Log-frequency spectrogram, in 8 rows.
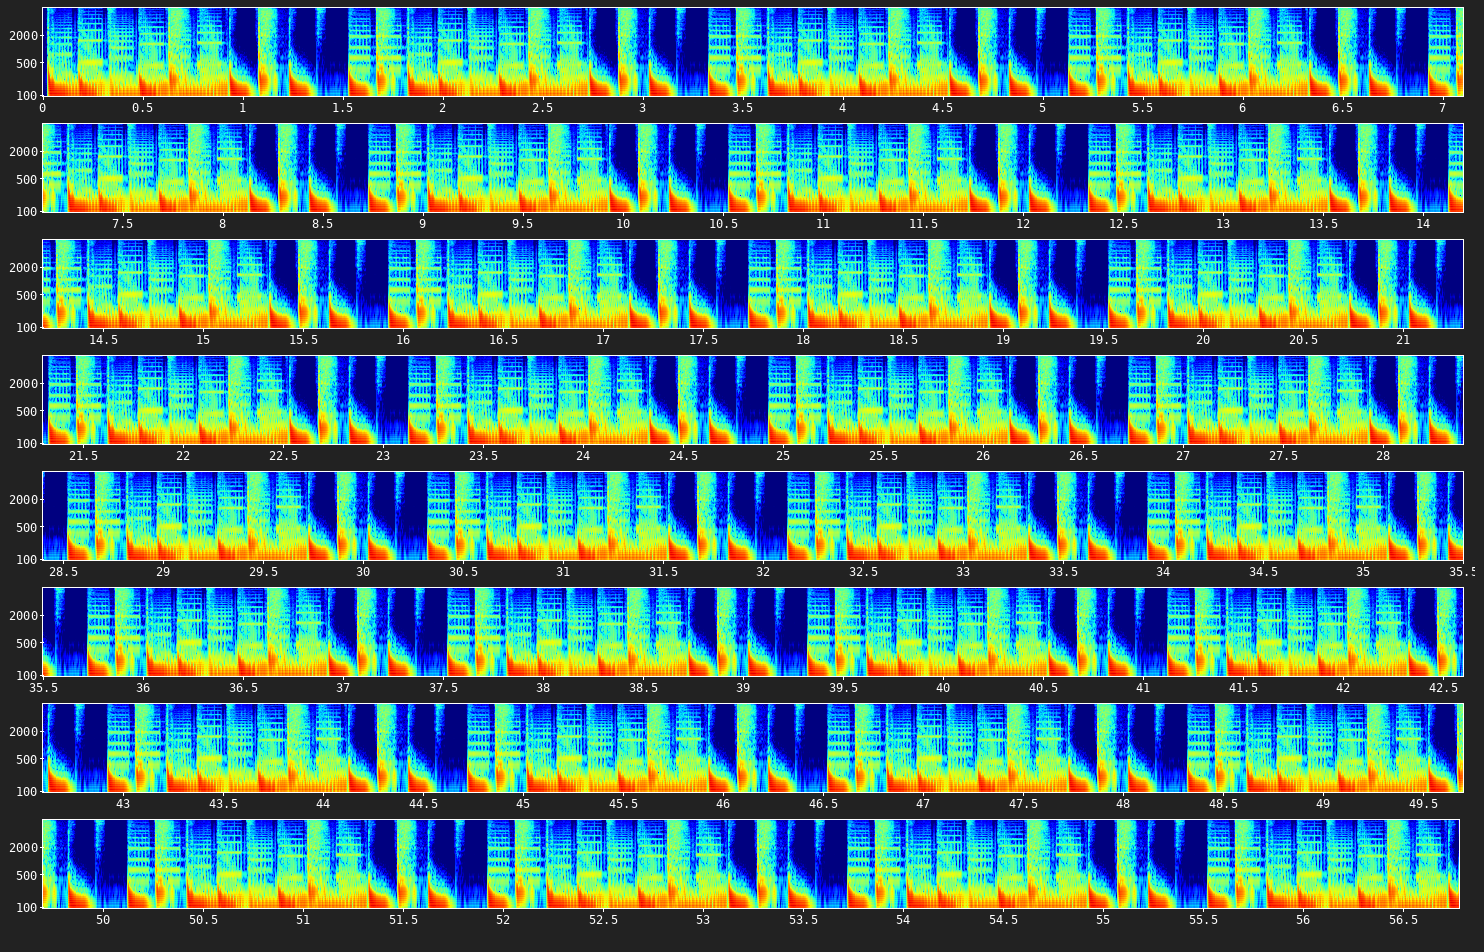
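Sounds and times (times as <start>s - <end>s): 
drums: 0.0s - 56.7s.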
